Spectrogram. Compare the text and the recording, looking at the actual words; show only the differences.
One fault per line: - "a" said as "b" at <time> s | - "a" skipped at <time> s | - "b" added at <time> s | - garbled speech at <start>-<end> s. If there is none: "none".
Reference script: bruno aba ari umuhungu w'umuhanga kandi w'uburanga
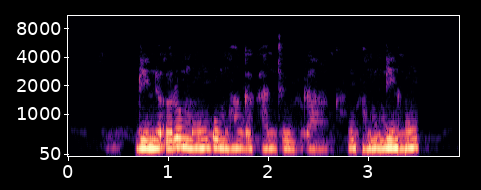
- "aba" skipped at 0.9 s
- garbled speech at 2.8-3.5 s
